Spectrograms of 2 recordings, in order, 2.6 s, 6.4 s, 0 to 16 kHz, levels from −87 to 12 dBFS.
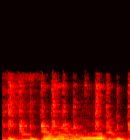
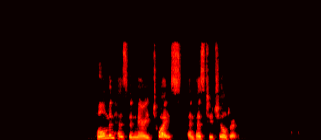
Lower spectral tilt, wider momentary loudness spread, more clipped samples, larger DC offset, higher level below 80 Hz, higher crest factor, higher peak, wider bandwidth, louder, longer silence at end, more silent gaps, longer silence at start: first, -6 dB/octave vs -4 dB/octave; about the same, 7 LU vs 8 LU; neither; neither; first, -32 dBFS vs -80 dBFS; second, 14 dB vs 20 dB; about the same, -12 dBFS vs -10 dBFS; second, 8 kHz vs 11.5 kHz; about the same, -27 LUFS vs -28 LUFS; second, 0 s vs 1.7 s; neither; second, 0.05 s vs 1.95 s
